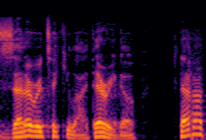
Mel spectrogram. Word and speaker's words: Zeta Reticuli: It's Zeta Reticuli.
